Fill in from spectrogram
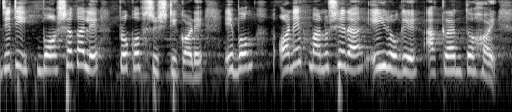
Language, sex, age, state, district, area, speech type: Bengali, female, 18-30, West Bengal, Paschim Bardhaman, rural, spontaneous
